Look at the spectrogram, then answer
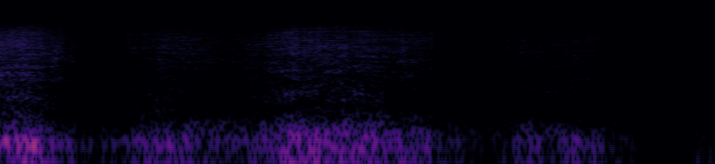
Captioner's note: none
